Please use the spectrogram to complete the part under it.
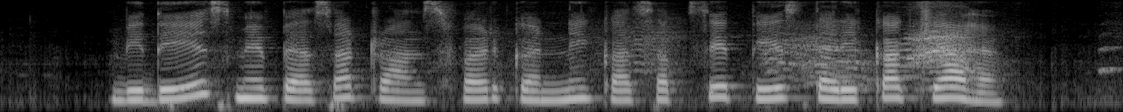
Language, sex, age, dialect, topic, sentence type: Hindi, female, 25-30, Marwari Dhudhari, banking, question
